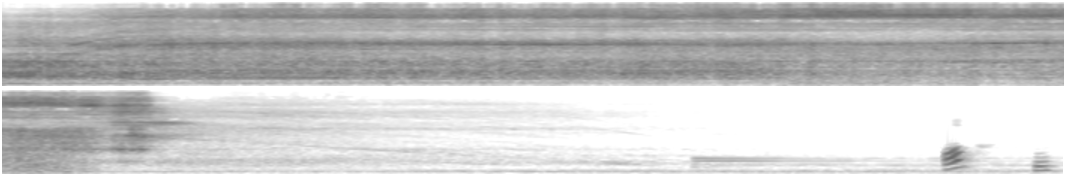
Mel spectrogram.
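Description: A hand saw rasps through wood during a frame house build, loud continuous back-and-forth cutting for about eight seconds, then stops, leaving quiet handling clatter and a couple of brief knocks.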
